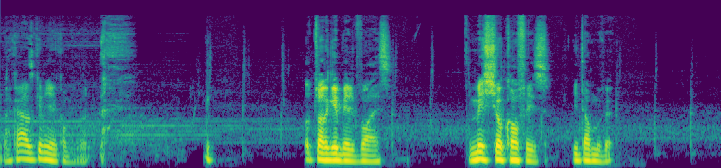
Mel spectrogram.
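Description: A man talks with animation close to a headset microphone.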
